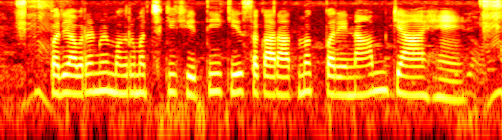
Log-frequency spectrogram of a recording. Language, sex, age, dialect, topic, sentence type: Hindi, female, 18-24, Kanauji Braj Bhasha, agriculture, statement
